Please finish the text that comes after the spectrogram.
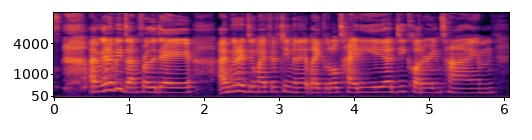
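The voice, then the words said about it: Strained, fading voice. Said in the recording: “I'm like losing my voice.”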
